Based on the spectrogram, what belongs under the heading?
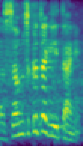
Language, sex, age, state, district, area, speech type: Sanskrit, female, 60+, Karnataka, Uttara Kannada, rural, spontaneous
